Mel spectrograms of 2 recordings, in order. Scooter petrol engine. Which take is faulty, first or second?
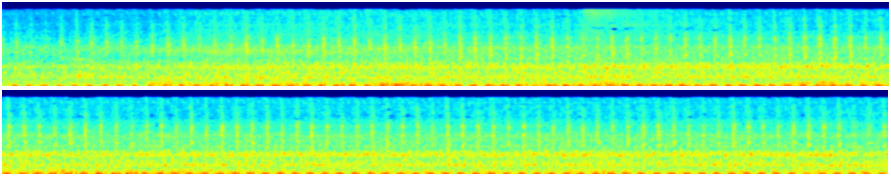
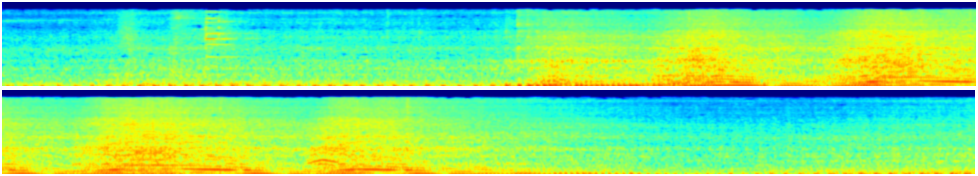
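first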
